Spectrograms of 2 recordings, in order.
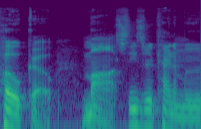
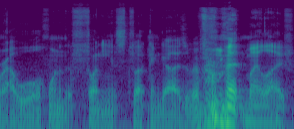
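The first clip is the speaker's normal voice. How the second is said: ordinary talk, nothing marked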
